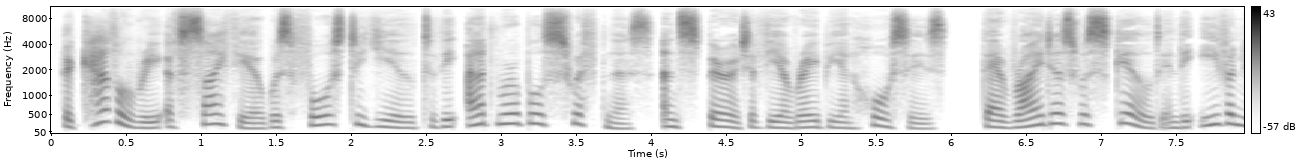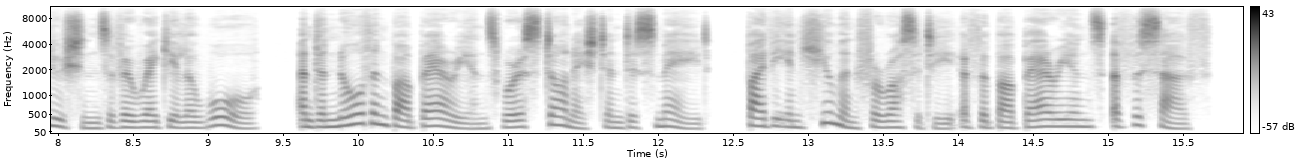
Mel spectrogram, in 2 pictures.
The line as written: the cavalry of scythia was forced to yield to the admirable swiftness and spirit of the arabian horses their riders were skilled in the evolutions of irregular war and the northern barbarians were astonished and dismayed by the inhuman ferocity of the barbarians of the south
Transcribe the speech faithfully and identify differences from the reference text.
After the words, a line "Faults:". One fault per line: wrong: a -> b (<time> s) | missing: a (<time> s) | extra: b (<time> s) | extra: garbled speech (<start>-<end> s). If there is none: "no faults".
the cavalry of scythia was forced to yield to the admirable swiftness and spirit of the arabian horses their riders were skilled in the evolutions of irregular war and the northern barbarians were astonished and dismayed by the inhuman ferocity of the barbarians of the south
Faults:
no faults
